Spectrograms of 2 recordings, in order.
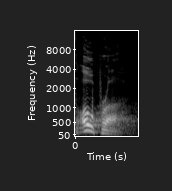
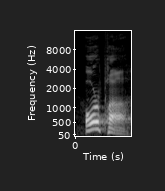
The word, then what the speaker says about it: Orpah: It rhymes with Oprah. Orpah, all right, Orpah.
